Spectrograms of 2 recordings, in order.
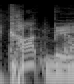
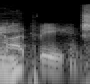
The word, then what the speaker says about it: Kotb: Name always threw me, but it's Cotby. – Cotby. – Spelled K-O-T-B. – Yeah, and you pronounce it C-O-T-B-E-E. – Cotby.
